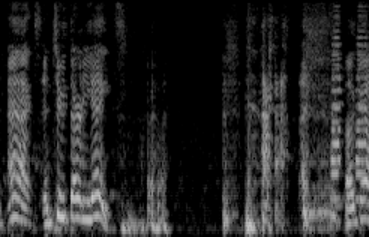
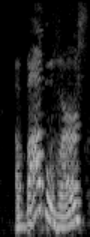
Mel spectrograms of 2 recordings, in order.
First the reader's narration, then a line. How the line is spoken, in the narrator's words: the thief replied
